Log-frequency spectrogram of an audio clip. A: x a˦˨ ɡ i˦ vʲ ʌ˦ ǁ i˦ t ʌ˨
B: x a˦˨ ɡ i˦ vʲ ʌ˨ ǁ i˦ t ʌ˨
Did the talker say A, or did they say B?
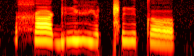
B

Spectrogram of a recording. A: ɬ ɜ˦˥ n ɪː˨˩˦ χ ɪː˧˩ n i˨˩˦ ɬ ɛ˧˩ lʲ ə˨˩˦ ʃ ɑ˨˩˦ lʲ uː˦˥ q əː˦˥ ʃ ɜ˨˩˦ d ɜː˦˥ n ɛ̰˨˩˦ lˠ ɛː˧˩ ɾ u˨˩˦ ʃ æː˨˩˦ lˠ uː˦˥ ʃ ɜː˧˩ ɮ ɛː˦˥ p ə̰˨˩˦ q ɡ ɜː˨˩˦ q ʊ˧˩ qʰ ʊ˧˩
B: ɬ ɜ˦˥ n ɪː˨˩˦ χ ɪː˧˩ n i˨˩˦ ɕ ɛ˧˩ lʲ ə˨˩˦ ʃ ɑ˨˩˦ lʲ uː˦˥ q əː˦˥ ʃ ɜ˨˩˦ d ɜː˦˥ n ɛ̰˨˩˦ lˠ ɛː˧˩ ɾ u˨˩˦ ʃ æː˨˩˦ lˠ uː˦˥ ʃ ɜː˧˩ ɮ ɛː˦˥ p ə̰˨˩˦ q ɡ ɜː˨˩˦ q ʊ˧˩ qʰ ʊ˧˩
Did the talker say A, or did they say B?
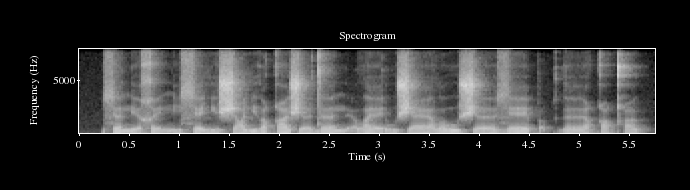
A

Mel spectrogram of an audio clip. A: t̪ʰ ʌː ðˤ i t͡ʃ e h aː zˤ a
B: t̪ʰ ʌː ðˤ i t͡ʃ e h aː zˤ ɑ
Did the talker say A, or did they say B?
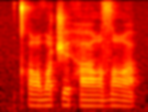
A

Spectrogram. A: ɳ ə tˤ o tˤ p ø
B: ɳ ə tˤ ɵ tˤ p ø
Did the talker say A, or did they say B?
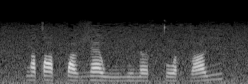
A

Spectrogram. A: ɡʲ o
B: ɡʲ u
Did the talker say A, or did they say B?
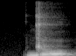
A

